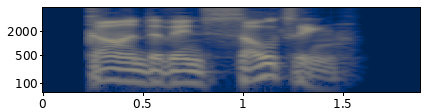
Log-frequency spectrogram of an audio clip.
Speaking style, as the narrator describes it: he muttered

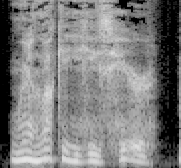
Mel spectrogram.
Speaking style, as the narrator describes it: Madame Lebel murmured, though her voice held more strain than reproach

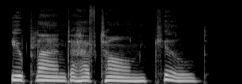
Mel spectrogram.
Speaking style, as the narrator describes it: Jasnah said calmly

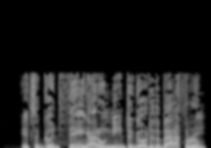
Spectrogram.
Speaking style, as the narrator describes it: Grandpa Smedri said in a cheerful voice

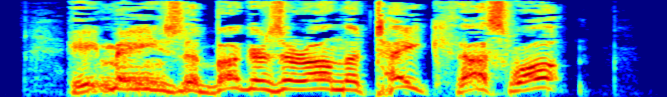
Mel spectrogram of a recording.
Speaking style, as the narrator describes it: Evans grumbled

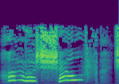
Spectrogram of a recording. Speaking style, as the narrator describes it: she shrieked

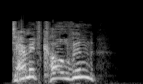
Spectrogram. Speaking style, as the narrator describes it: Grey Harbor said, his voice sharper than it had been

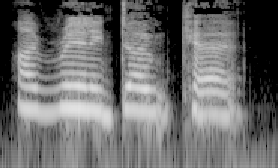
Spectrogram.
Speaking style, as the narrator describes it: he said sadly

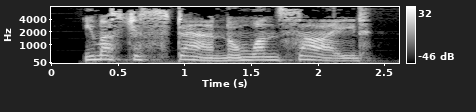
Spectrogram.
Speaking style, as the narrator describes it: answered the rider in a gruff tone

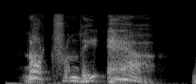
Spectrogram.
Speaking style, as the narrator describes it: whispered Locke

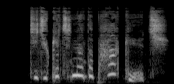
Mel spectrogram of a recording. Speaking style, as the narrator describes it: Janel whispered

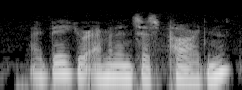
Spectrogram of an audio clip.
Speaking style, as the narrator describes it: Lacey whispered

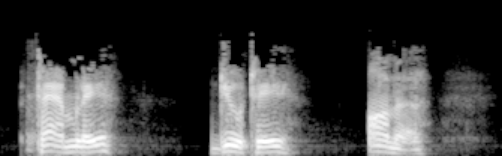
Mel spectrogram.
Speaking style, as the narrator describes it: she recited stiffly

